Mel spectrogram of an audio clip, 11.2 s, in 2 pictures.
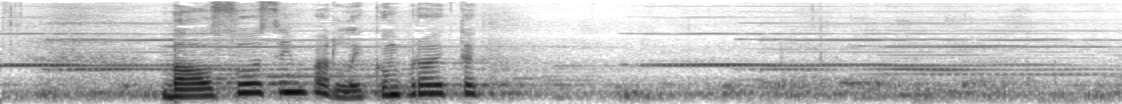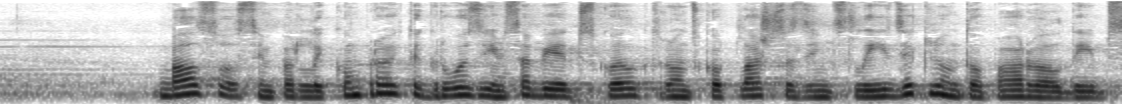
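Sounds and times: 
parliament chamber bell ringing before vote: 0:00.0 - 0:07.5
speech: 0:00.8 - 0:02.6, 0:06.4 - 0:11.2.

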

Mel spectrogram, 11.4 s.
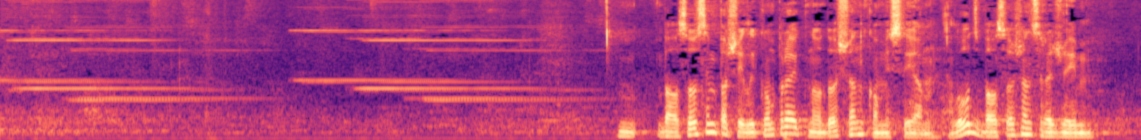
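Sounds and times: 
parliamentary voting bell ringing as a steady electronic tone: 0:00.0 - 0:06.0
low constant murmur: 0:00.0 - 0:11.4
speech: 0:06.2 - 0:11.1.

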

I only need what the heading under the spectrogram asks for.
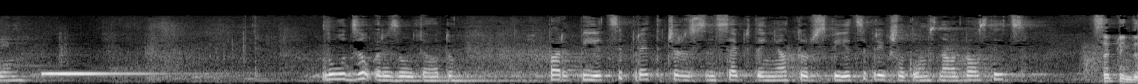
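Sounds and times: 
speech: 0:00.0 - 0:00.4, 0:03.3 - 0:04.9, 0:05.5 - 0:11.3
parliament voting bell ringing: 0:00.4 - 0:01.8.

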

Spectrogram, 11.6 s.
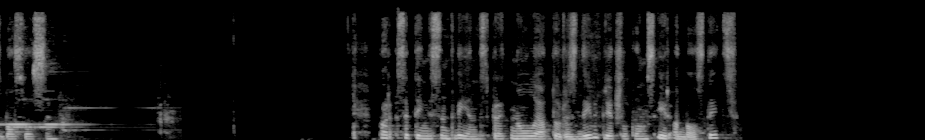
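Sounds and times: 
parliament chairman's bell ringing before a vote: 0:00.0 - 0:02.2
speech: 0:00.1 - 0:00.9, 0:04.8 - 0:09.3.

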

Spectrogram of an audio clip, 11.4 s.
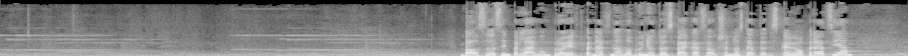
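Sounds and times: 
parliament chamber bell: 0:00.0 - 0:02.2, 0:02.9 - 0:05.5
speech: 0:05.8 - 0:10.8.

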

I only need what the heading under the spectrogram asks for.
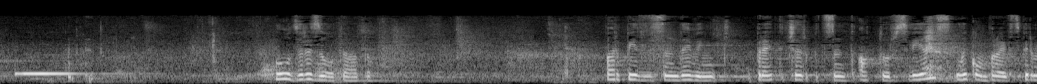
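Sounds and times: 
voting bell in the Latvian parliament Saeima: 0:00.2 - 0:01.2
speech: 0:02.8 - 0:04.0, 0:06.1 - 0:10.3.

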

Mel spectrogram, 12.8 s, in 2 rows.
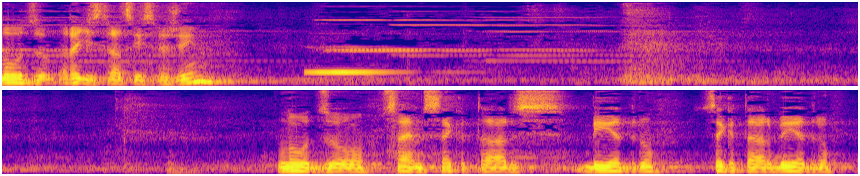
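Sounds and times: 
speech: 0:00.0 - 0:02.4, 0:08.5 - 0:12.8
parliament chamber bell ringing: 0:00.0 - 0:06.0.

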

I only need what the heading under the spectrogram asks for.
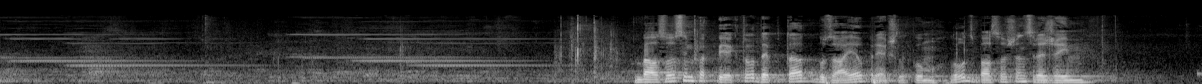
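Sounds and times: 
parliament chamber bell ringing: 0:00.0 - 0:05.9
murmur of voices: 0:00.0 - 0:11.8
speech: 0:06.4 - 0:11.0.

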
